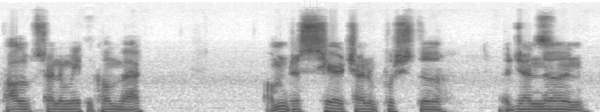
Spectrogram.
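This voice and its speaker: A man's voice: deep voice, level tone, unhurried. A man in a casual interview, talking in a laid-back way with loose street slang and throwing questions back at the interviewer. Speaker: interview guest in a played clip.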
